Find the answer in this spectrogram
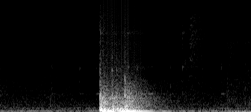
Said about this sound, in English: You hear that nice swallow?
